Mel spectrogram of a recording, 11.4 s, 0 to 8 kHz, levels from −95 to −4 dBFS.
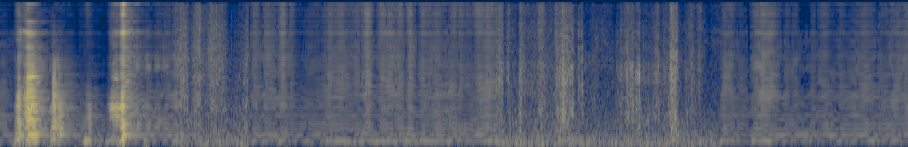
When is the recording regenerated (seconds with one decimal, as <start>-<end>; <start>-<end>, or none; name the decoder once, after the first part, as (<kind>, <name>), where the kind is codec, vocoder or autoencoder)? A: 0.0-2.2 (vocoder, BigVGAN v2); 3.1-6.2; 9.0-11.4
